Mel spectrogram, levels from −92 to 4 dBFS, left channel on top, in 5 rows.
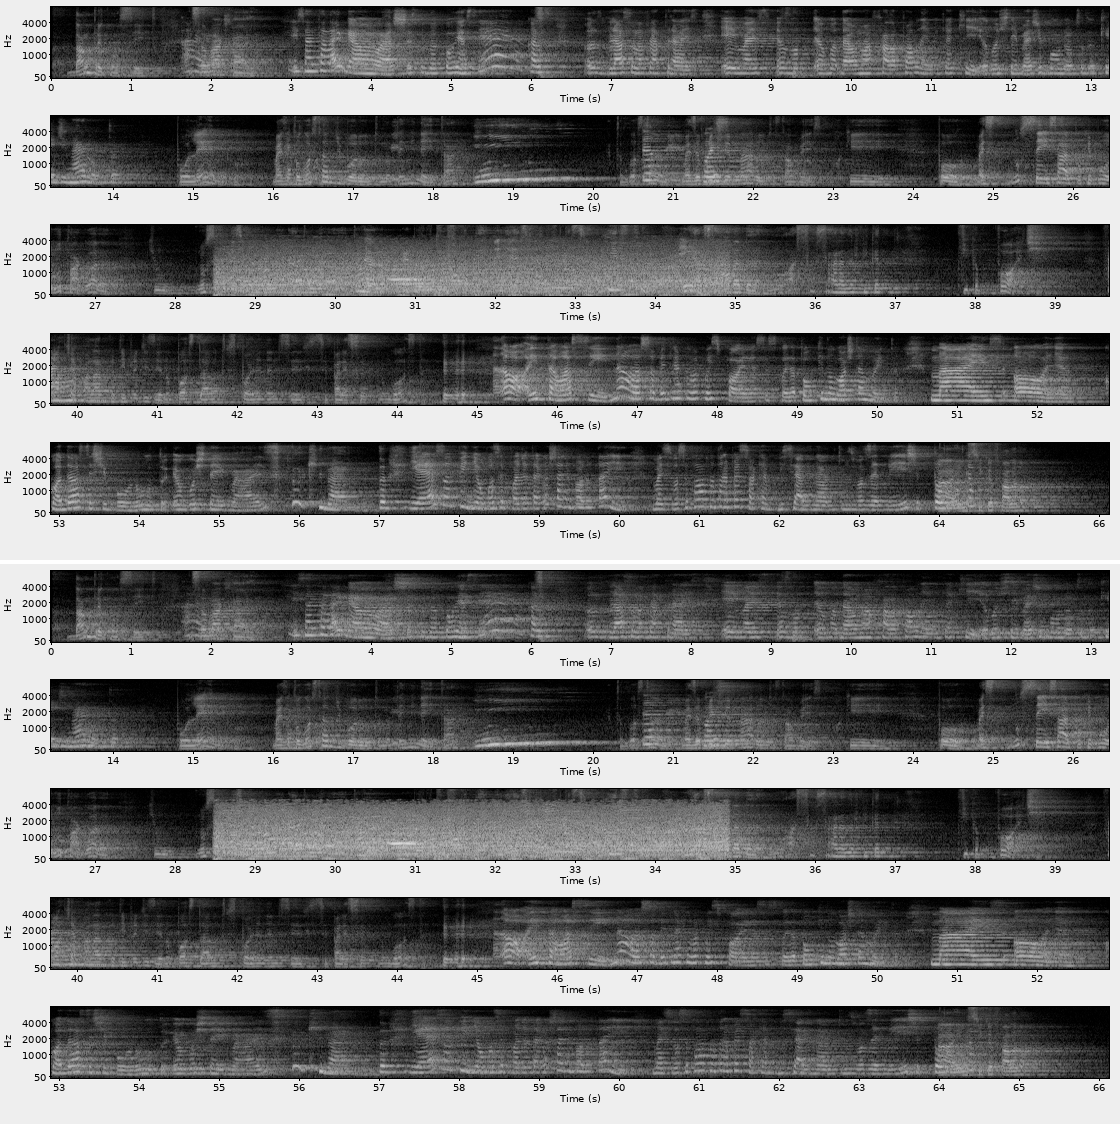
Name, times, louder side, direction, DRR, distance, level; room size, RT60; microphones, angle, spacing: voice 1, 0.2-2.6 2.9-3.0 6.1-6.2 9.3-9.4 14.8-15.6 16.0-18.4 20.3-23.7 23.9-24.1 24.3-27.2 27.7-28.0 28.2-37.3 37.8-38.9 39.7-45.3 64.0-65.1, left 1 dB, 10° left, 2 dB, 2.3 m, -34 dB
voice 2, 1.6-2.1 3.0-14.1 16.2-16.5 17.5-17.7 18.5-19.9 20.6-21.6 30.2-31.3 34.3-34.6 39.7-40.1 45.2-52.5 52.8-64.5, left 3 dB, 60° left, 4 dB, 2.0 m, -29 dB
sound 1, 28.5-34.9, right 6 dB, 80° right, 0.7 m, -21 dB
27.5 x 19.0 x 9.4 m, 2.1 s
head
